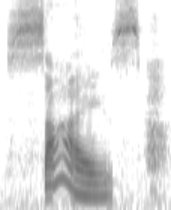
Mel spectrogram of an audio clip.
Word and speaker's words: size: How did the sun get that size? See the silent E told the eye to say its name? Size.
